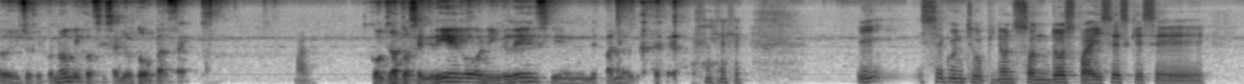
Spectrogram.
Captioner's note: laughs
